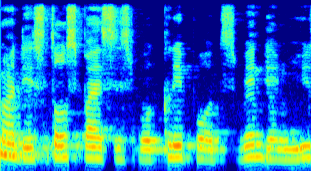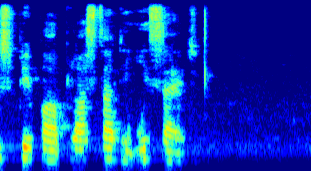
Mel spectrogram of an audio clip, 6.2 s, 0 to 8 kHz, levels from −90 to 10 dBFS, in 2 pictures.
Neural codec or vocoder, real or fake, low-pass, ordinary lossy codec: none; real; 7.2 kHz; none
